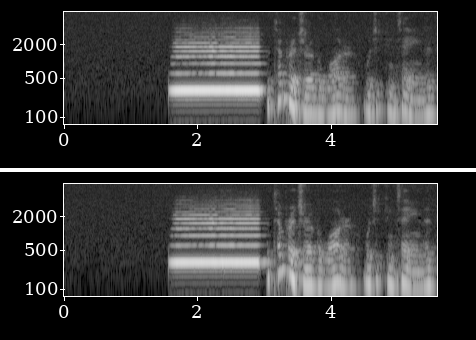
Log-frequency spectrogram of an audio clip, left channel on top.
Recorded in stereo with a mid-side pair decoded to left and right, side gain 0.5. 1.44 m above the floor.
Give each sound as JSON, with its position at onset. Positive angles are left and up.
{"t": 1.6, "sound": "a flute", "azimuth_deg": 5, "distance_m": 1.7}
{"t": 3.0, "sound": "a man speaking", "azimuth_deg": -70, "distance_m": 6.0}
